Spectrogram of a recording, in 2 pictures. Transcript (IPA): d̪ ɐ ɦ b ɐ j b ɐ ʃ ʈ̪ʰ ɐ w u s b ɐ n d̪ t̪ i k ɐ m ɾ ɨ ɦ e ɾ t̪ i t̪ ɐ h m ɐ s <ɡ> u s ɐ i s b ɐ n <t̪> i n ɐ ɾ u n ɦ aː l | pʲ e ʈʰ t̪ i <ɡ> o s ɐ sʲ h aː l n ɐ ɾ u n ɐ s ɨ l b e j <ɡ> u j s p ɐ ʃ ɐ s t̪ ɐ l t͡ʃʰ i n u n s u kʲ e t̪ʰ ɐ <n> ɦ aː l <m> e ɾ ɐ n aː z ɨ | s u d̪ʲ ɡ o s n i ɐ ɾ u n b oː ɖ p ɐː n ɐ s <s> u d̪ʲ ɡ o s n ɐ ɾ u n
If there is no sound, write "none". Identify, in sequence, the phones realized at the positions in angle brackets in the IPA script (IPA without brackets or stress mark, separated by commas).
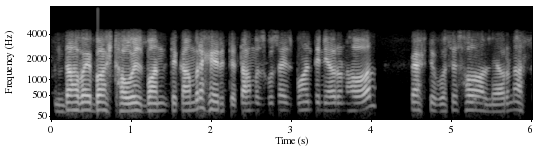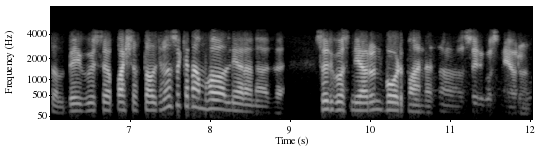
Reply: ɡ, t̪, ɡ, ɡ, m, n, s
